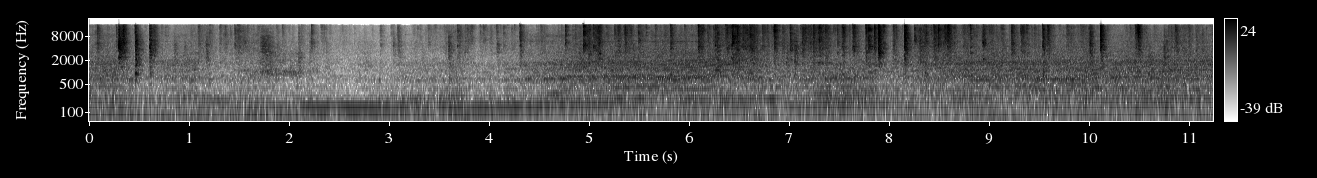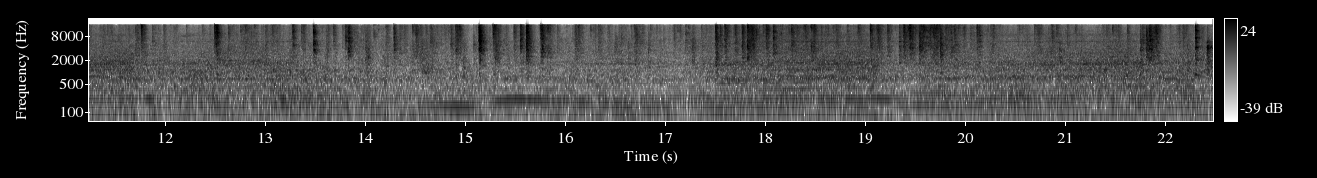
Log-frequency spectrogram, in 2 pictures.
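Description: Ford Fiesta ST race car's engine driven hard, heard from inside the stripped, roll-caged cabin: the revs climb and drop sharply again and again through the run, with short clicks and rattles over it.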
